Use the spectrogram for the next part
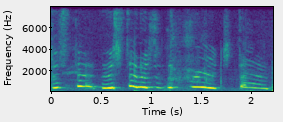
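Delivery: put-on squeaky whimpering kid; high crying child. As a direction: beg through fake tears, very high. Acted child crying to dad.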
